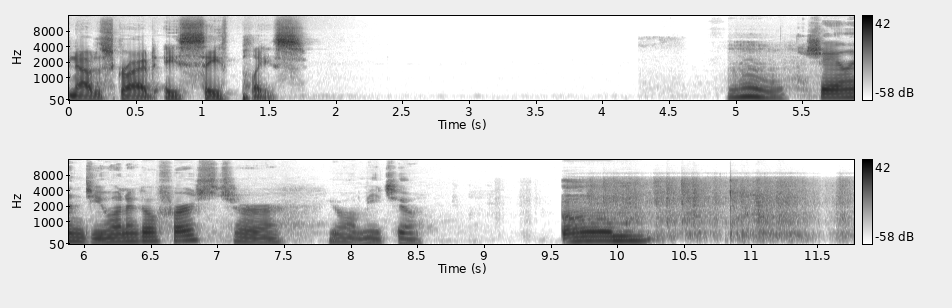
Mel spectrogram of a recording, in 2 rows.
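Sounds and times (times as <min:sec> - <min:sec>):
speech: 0:00.0 - 0:01.8, 0:05.0 - 0:08.6, 0:09.6 - 0:10.6
rain pattering and trickling outside a room in Astoria: 0:09.8 - 0:11.7.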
